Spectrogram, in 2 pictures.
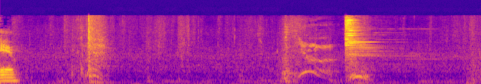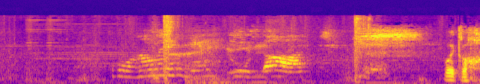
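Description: Swords clash and ring with sharp metallic strikes.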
